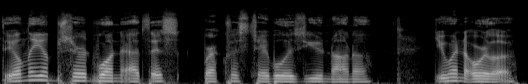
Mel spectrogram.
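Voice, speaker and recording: A man's voice: mid-range voice, fairly even intonation, normal speed, vocal fry, clean tone, no room sound, natural voice. A man reading aloud voices a determined, earnest young woman insisting on her plans.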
